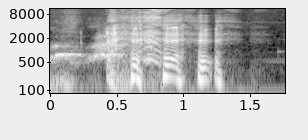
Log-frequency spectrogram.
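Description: A few quick dog barks in a short burst, four or five yelps in close succession at moderate volume, with no talking, then fading to quiet.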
